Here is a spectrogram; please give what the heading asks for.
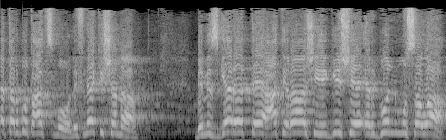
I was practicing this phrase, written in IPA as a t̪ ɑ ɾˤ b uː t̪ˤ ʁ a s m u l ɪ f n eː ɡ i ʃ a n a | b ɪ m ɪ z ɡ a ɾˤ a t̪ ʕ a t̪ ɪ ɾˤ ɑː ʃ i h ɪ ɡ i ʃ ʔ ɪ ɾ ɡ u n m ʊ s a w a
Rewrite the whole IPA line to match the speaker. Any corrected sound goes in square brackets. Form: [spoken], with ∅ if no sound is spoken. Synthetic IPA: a t̪ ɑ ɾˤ b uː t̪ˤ [ʕ] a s m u l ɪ f n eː [k] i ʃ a n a | b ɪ m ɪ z ɡ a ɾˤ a t̪ ʕ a t̪ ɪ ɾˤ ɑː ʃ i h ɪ ɡ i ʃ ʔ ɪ ɾ ɡ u n m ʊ s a w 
